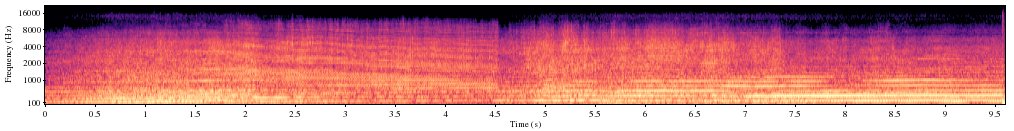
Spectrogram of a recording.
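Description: Race cars at Rose Bowl Speedway roar past the flag stand. Their loud, overlapping engine drone rises and falls as the field streams by, with no talking heard.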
